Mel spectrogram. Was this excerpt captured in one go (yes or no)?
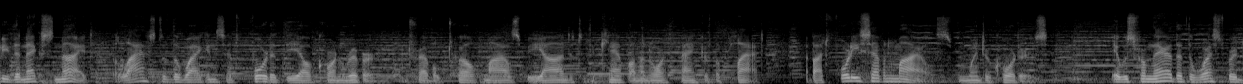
no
